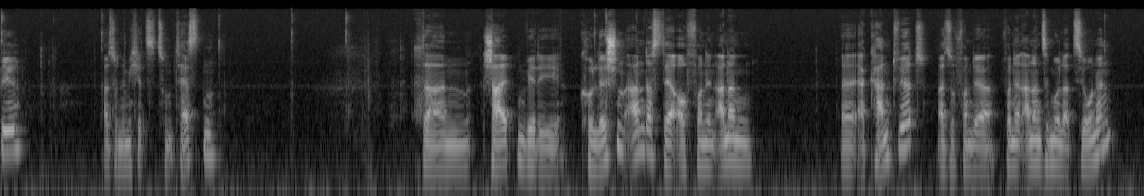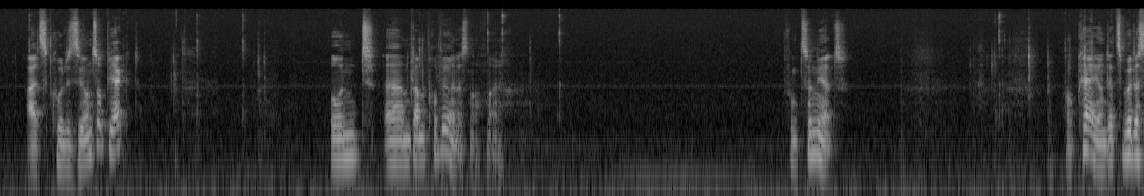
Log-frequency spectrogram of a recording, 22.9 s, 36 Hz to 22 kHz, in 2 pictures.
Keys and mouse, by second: 1.0 s, 5.0-8.3 drag, 11.7 click, 16.2 alt+a, 16.9-17.7 drag, 17.6 right click, 22.7 alt+a.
